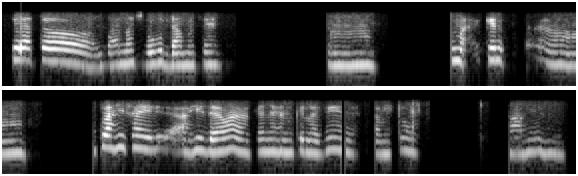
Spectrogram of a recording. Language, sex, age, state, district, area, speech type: Assamese, female, 30-45, Assam, Udalguri, rural, conversation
